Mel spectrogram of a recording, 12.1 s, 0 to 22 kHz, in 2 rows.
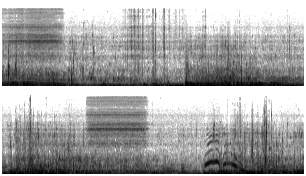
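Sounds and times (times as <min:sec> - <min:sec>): regulator hissing inhalation: 0:00.0 - 0:01.3, 0:07.8 - 0:09.0
exhaled bubbles underwater: 0:00.0 - 0:02.5, 0:03.6 - 0:12.0.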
